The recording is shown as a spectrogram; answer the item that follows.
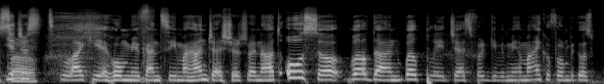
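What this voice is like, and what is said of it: Italian accent. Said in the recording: “from my accent, but I am Italian”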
